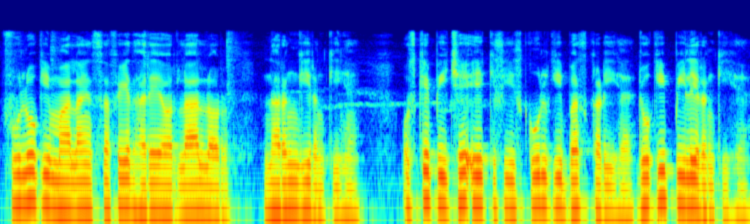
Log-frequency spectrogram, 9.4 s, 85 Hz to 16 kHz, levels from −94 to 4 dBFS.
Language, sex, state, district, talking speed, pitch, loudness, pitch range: Hindi, male, Uttar Pradesh, Jyotiba Phule Nagar, 175 wpm, 115 Hz, -20 LUFS, 105-125 Hz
